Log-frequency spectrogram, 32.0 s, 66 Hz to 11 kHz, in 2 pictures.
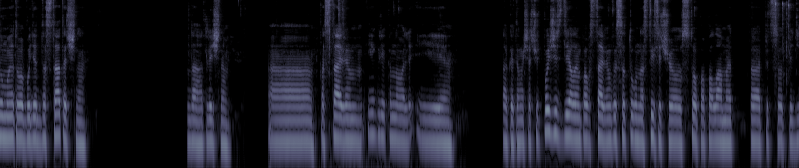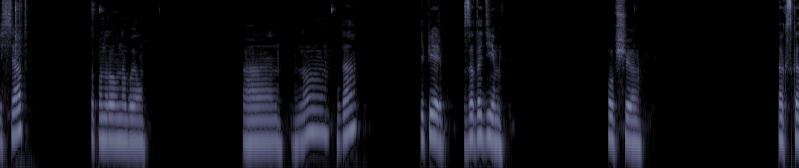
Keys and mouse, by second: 4.7-6.7 drag, 7.8-12.1 drag, 13.7-16.2 drag, 15.5 5, 17.5 alt+middle click, 19.0-22.5 middle drag, 23.7 click, 26.0 click, 27.1-27.5 middle drag, 28.5 click.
